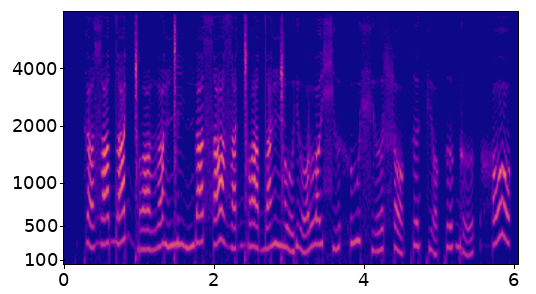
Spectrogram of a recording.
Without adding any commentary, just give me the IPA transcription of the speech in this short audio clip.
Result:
k ʏ˧˩˧ zˤ u˨˦ dˤ u˨˦ ɡ͡ǀ ɔ˨˩ ðˤ ʏ˧˥˧ ŋ͡ǀ i˦˨ ŋ ɯ˦˥ sˤ ɤ˧˥˧ zˤ ə˨˦ ɡ͡ǀ ɔ˦˨ dˤ ʏ˨˦ ŋ͡ǀ o˧˩˧ ɾʲ o˧˩˧ lˠ ʏ˦˥ ɕ ɯ˨˦ h u˦˥ xʲ ɤ˨˦ ɬ ɔ˧˩˧ k ə˦˥ kʲ ɔ˧˩˧ k ɤ˦˥ ɡ ɤ˧˩˧ | h ɔ˧˥˧

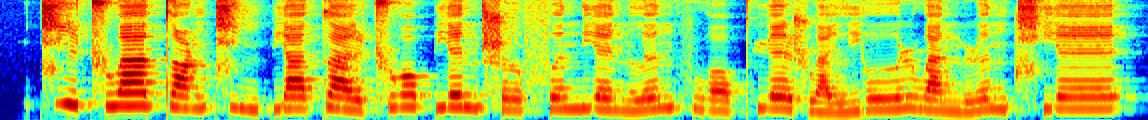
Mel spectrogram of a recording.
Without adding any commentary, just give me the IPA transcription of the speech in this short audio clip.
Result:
t͡ɕ i˥˩ ʈ͡ʂ w ä˥ t̪ ɑ˧˥ ŋ t͡ɕ i˨˩ ŋ p j ä˧˥ t̪ a˨˩ ɪ̯ ʈ͡ʂ w ɔ˥˧ p j ɛ˥˩ n ʂ ɤ˨˩ f ə˥ n j ɛ˨˩ n l ə˥ n f w ɔ˧˥ pʰ ɥ ɛ˥˩ ʂ w a˩ ɪ̯ l j o˧˥ ʊ̯ ɻ w a˨˩ n ɻ ə˥˩ n t͡ɕʰ j ɛ˥

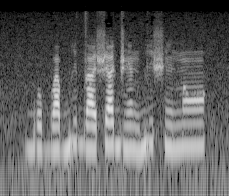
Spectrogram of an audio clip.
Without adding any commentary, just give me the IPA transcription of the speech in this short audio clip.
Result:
b o˨ b a˨ b i˧ d a˨ ʃ a˧ d͡ʒ ɛ̃˨ ɡ͡b i˧ ʃ ĩ˨ n ɔ̃˧

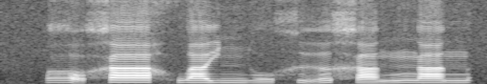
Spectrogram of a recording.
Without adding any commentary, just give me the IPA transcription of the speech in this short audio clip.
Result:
ɣ ɔ̰˧˨ x aː˧ h w a˧ j ɲ o̤˨˩ x ɨ̰˧˥ ə̯ x a˨˦ n ŋ a˧ n

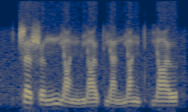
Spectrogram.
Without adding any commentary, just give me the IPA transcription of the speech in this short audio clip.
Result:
ʈ͡ʂ ä˥˩ ʂ ɤ˧˥ ŋ n̪ j ɑ˨˩ ŋ l j ɑ˧˥ ʊ̯ t̪ j ä˨˩ n̪ j ɑ˥˩ ŋ t̪ʰ j ɑ˥ ʊ̯

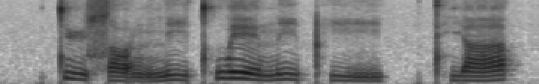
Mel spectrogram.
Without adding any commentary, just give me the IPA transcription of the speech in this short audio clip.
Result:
t̪ y˥˨ s ɑ̰˨˩ ŋ n̪ i˥˨ t̪ʰ w e˥˨ ɪ̯ m i˥˨ pʰ ḭ˨˩ | t̪ʰ j ä˨˦

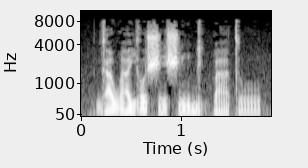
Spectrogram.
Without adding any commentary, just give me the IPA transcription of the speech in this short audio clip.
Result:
ɡ a˧ w a˧ j o˦ ʃ i˧ ʃ ĩ˧ ɡ͡b i˧ k͡p a˨ t u˧

